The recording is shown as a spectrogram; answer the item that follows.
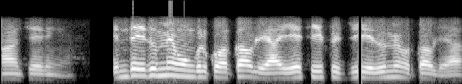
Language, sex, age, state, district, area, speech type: Tamil, male, 18-30, Tamil Nadu, Tiruchirappalli, rural, conversation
